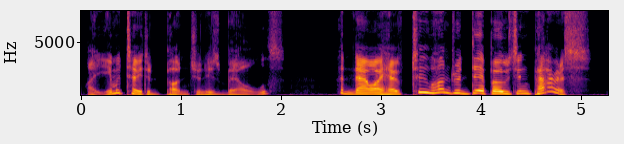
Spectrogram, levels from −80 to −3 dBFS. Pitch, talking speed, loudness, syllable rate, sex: 160 Hz, 170 wpm, -19 LUFS, 4.7 syllables/s, male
